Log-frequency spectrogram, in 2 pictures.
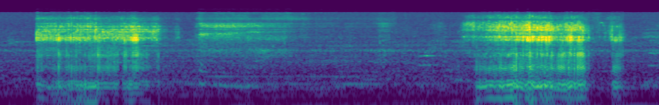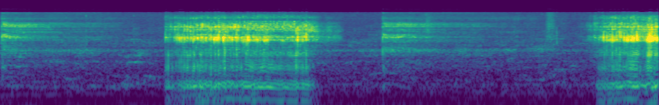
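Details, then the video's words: Aila, known as Lalá, a female dog asleep and dreaming, snores loudly and rhythmically. Long grating inhalations swell and fade roughly every four to five seconds, with softer wheezy breaths between. "Roncando pra cachorro, ou melhor cachorra!!"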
